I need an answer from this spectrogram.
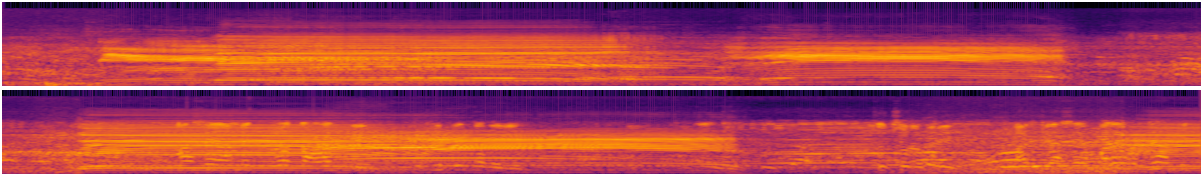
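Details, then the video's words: Brahman and Limousin calves at a sale, repeated long bawling moos about every three seconds, high strained calls overlapping with lower ones from several calves, faint voices between. "PEDET SAPI BRAHMAN DAN LIMOSINAN"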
